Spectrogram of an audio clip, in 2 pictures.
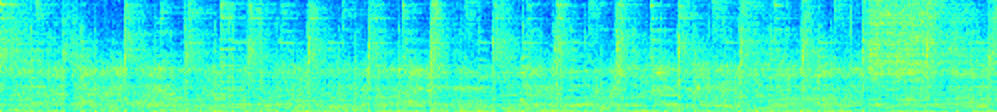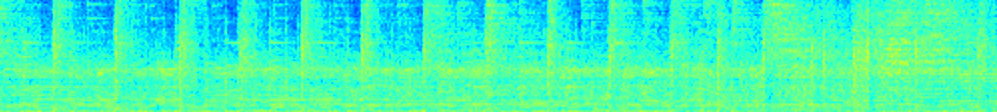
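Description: Live rock band playing: electric guitar strummed over a full drum kit, with a steady run of cymbal hits.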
